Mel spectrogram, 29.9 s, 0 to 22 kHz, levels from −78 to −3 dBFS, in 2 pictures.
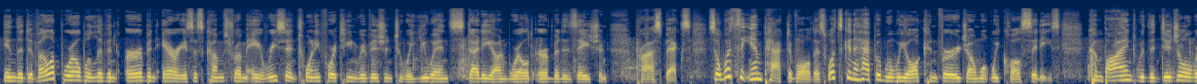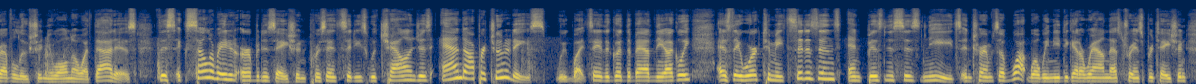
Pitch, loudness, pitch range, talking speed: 175 Hz, -15 LUFS, 155-205 Hz, 195 wpm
